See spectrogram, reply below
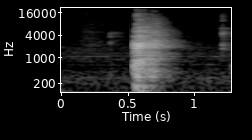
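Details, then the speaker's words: Adult with a cold caught indoors, wheezing and sniffing: a single short, harsh cough against a steady low room hum; cough. "as you can hear I'm bit wheezing and sniffing and that's because I caught a cold and not because I was outside but I caught it inside"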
